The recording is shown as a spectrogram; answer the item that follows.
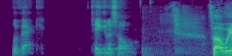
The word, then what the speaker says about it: Levesque: way with our eloquent, not so CCO, Paul Levesque. Did I say that right? Yeah. I didn't say it right last time, but I said it right this time. Yeah. Paul Triple H Levesque taking us home.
